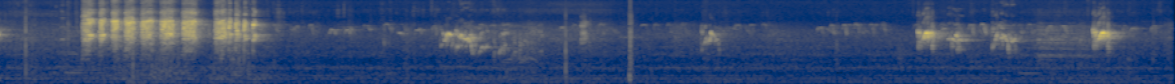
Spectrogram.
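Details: Pet budgerigars ready for laying eggs: a loud rasping trill opens, followed by scattered soft warbled notes and, near the end, a few short squeaky chirps against quiet background hum.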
